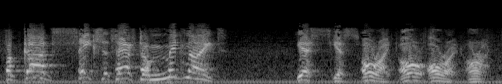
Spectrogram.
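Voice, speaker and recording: A desperate, agitated man in a radio play, stammering and urgent. His high voice swings widely in pitch, on a dull old broadcast. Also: huge pitch swings, unhurried, noisy background, heavily acted. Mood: frantic, pleading. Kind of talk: 1970s radio drama acting.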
